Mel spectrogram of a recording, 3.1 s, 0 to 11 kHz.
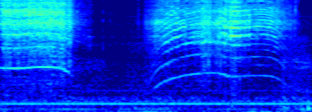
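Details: High whining surgical drill, pausing, then dipping and rising in pitch under load while cutting spinal facet bone, during live posterior cervical laminectomy and C3–T2 fusion with instrumentation in a patient with prior ACDF.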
